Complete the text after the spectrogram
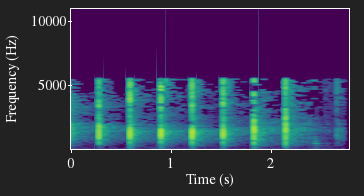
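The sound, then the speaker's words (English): A single person claps steadily, about nine sharp, bright claps in an even rhythm, the last couple softer as the clapping trails off. No one talks. “And I applaud you.”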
